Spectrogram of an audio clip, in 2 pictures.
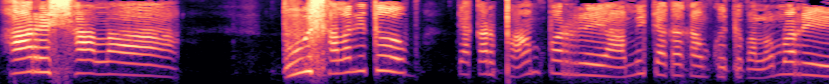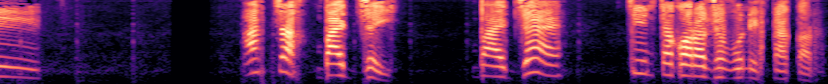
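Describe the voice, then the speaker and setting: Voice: very high voice, measured pace, long pauses, pushed and bright, full character voice. A performer voicing a cheeky young village lad in a comic cartoon, with a childlike voice, teasing and chatty. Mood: exclaiming, envious. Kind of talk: comic Bangla cartoon dialogue. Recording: noisy recording with clicks.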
